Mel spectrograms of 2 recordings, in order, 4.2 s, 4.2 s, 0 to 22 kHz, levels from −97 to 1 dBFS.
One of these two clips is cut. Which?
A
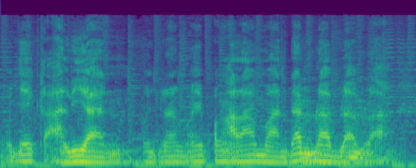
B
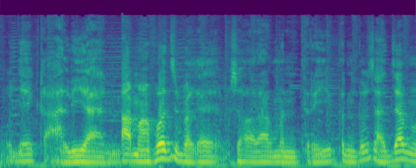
B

